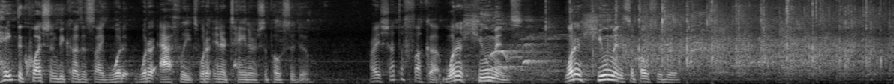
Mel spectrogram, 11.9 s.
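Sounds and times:
speech: 0.0s - 4.2s, 4.9s - 9.2s
audience clapping: 7.5s - 11.9s.

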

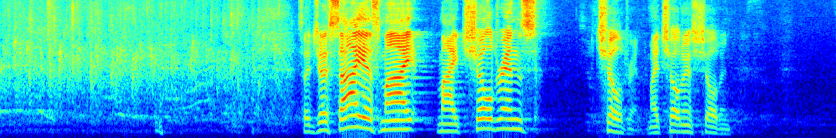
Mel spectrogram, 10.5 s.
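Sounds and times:
round of applause: 0.0s - 3.7s
speech: 3.8s - 6.8s, 7.5s - 9.2s.

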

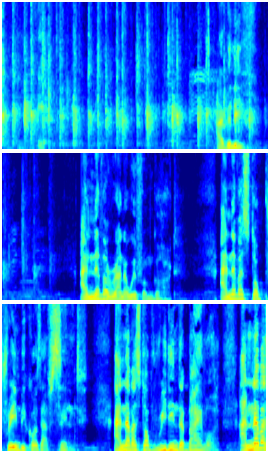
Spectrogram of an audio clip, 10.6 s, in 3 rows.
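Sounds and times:
church congregation clapping for the Lord Jesus during a sermon: 0.0s - 4.4s
speech: 2.9s - 3.4s, 4.6s - 10.6s.

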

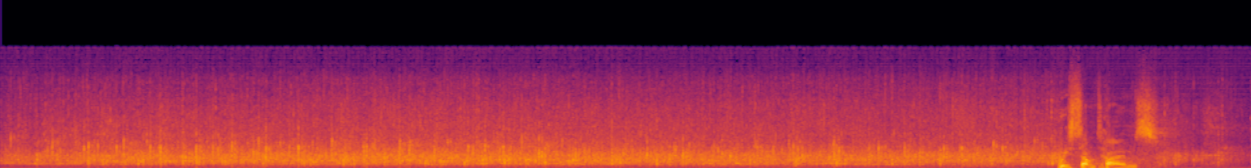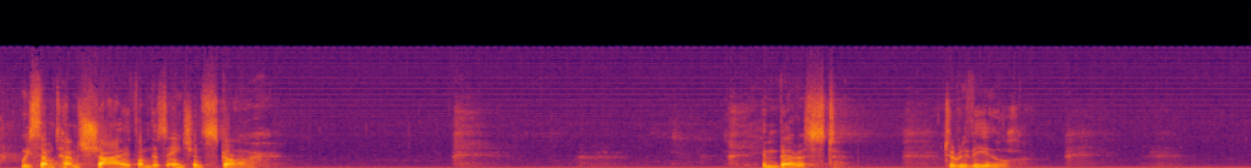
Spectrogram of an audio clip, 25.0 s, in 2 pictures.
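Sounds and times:
audience clapping: 0.0s - 13.4s
speech: 10.6s - 11.7s, 12.7s - 15.2s, 20.3s - 21.0s, 22.0s - 22.8s.

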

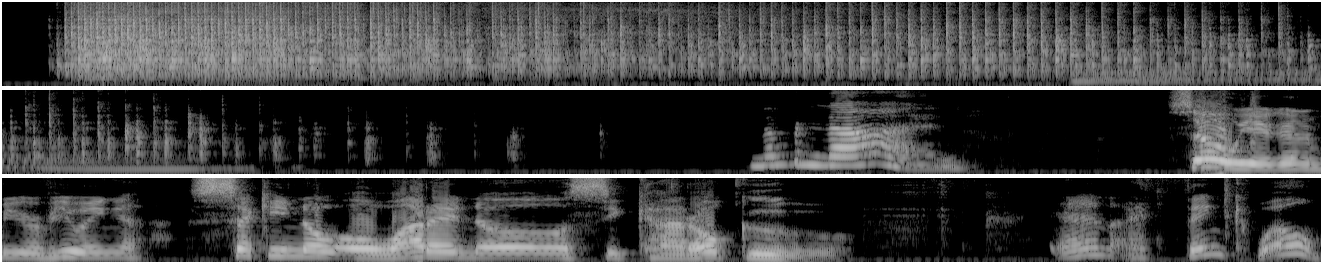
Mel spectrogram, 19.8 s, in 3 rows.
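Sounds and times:
spinning wheel ticking: 0.2s - 8.2s
speech: 10.4s - 11.5s, 12.4s - 17.5s, 18.5s - 19.7s.

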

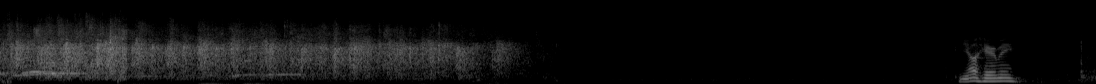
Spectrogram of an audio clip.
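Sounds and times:
raised voices cheering: 0.0s - 1.2s, 2.2s - 3.3s
crowd applause: 0.0s - 5.3s
speech: 9.6s - 10.3s.

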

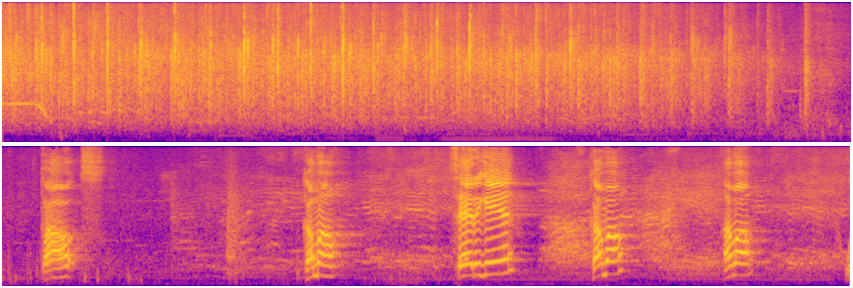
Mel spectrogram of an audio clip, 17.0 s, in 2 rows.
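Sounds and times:
audience clapping hands: 0.0s - 8.4s
speech: 8.9s - 9.5s, 11.5s - 12.0s, 13.0s - 13.7s, 14.4s - 14.8s, 15.7s - 16.1s.

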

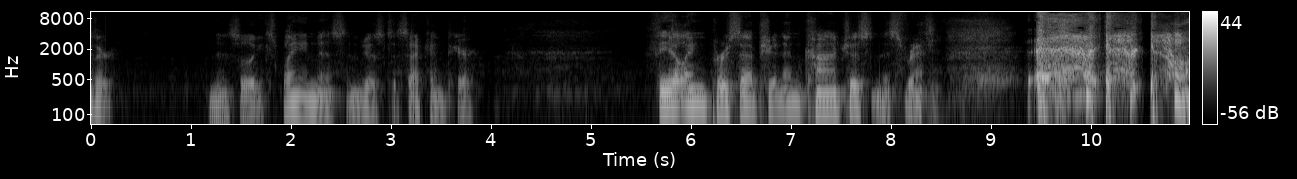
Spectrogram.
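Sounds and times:
speech: 0.0s - 0.3s, 1.2s - 3.9s, 5.6s - 10.9s
person coughing after swallowing something down the wrong way: 9.4s - 10.9s.

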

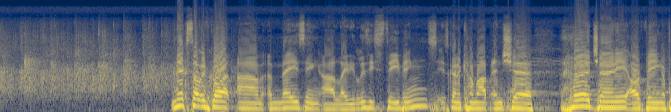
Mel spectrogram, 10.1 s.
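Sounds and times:
audience clapping: 0.0s - 3.7s
speech: 2.6s - 10.0s.

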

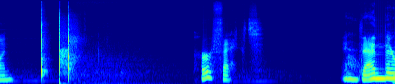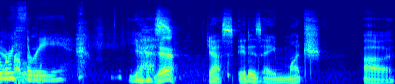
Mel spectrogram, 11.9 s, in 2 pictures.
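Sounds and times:
speech: 0.0s - 0.3s, 3.0s - 4.0s, 5.2s - 7.2s, 7.8s - 10.8s, 11.4s - 11.8s
hand clap for audio sync: 0.6s - 1.8s.

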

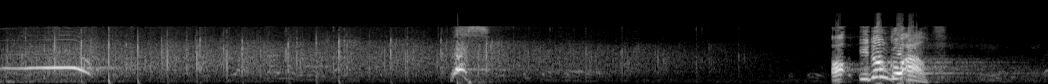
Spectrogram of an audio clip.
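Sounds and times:
audience applauding: 0.0s - 7.6s
speech: 8.4s - 9.4s.

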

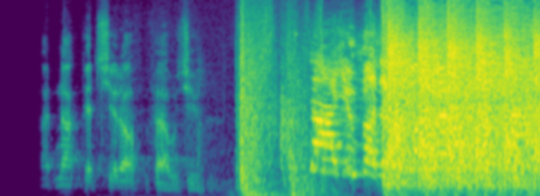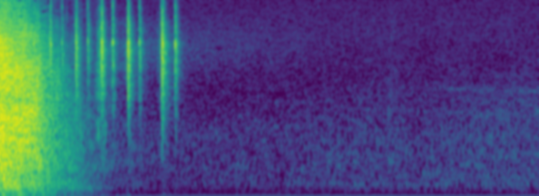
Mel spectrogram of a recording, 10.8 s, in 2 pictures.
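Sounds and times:
speech: 0.6s - 5.0s
gunfire in a movie scene: 3.8s - 6.4s.

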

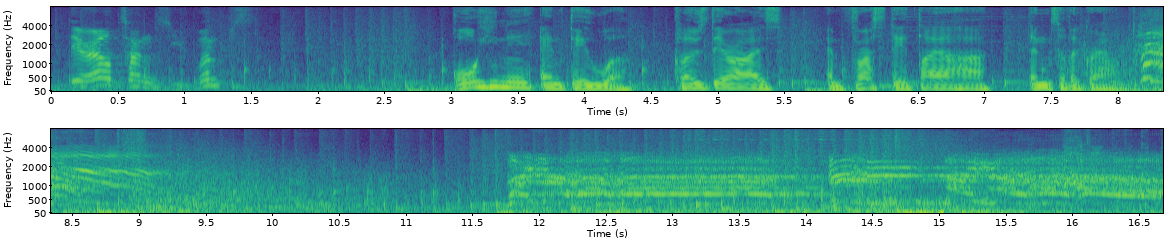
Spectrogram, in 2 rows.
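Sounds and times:
speech: 0.2s - 1.6s, 3.0s - 8.4s
thunderous cracking like branches snapping: 2.2s - 16.6s.

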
